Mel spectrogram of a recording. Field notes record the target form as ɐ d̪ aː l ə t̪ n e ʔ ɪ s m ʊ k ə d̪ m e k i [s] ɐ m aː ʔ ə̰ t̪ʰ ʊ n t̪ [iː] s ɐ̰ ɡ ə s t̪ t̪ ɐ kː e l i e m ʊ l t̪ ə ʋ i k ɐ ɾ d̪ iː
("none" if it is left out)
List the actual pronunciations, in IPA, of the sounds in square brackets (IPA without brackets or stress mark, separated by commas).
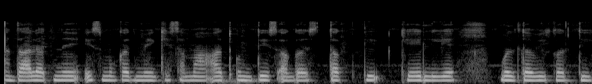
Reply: s, iː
